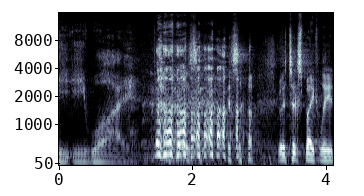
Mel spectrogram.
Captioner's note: laughing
